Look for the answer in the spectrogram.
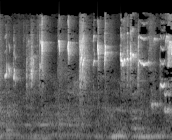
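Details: Lure track of olive-backed sunbird (kolibri ninja) used to coax singing: dense, high-pitched twittering of sharp chirps and thin whistles, building to a rapid sequence near the end.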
